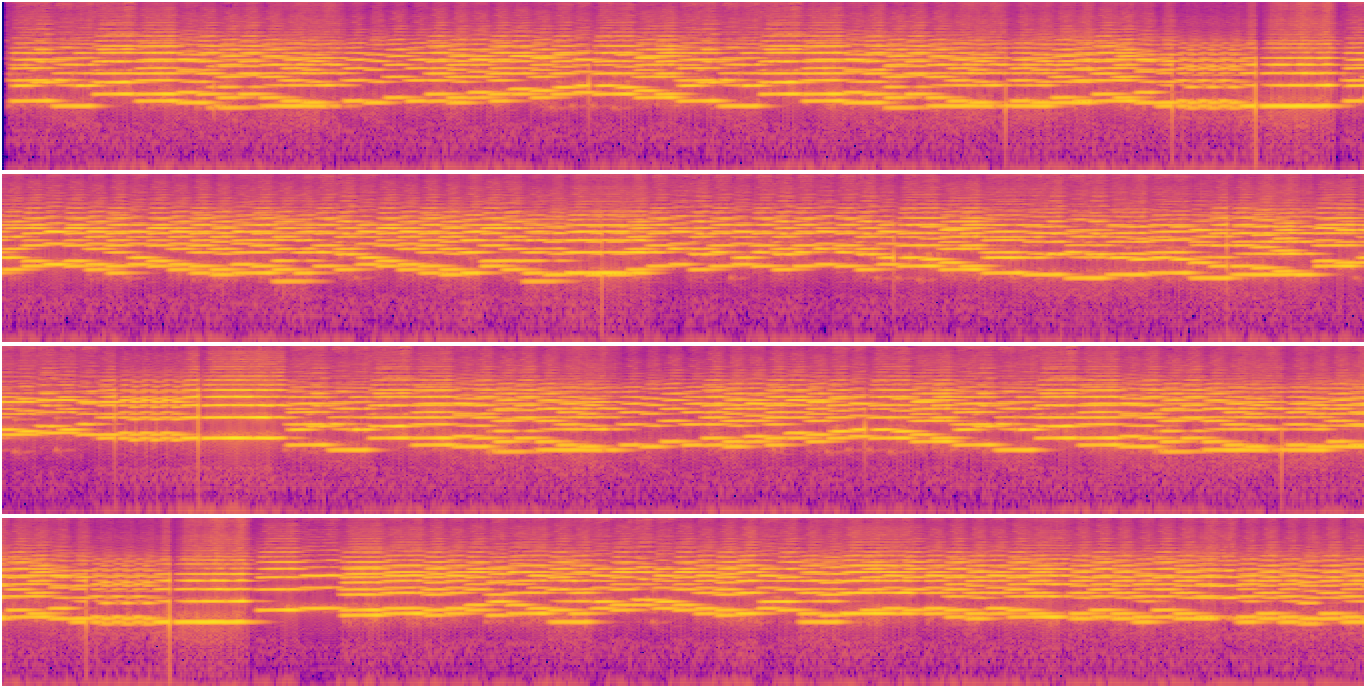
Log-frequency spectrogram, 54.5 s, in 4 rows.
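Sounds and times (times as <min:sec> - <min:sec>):
flute: 0:00.0 - 0:54.4.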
